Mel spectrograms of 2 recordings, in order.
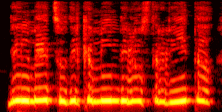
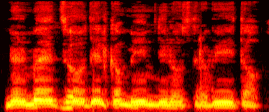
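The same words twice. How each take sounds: First: The voice is a high, light falsetto. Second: The voice produces several pitches at once. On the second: "I multifonico"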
